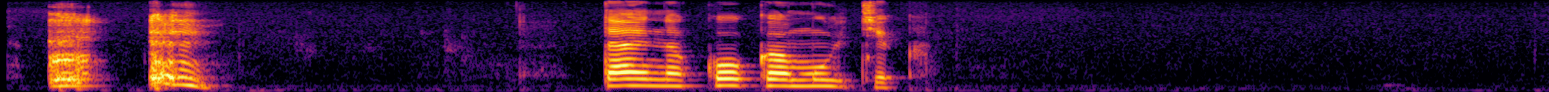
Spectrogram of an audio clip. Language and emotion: Russian, neutral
